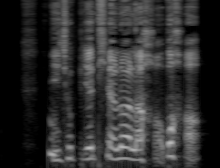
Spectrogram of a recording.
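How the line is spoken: Crying. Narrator (Chinese): 邓欣然却 哭着说

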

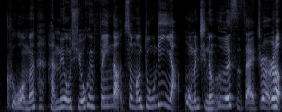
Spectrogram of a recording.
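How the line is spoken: Crying out, young crows. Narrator (Chinese): 这些小乌鸦……哭喊着

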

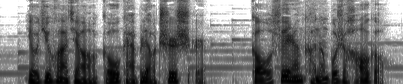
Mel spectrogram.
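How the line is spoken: Cool, faint laugh. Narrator (Chinese): 谢景亭唇角微勾，淡淡的笑道

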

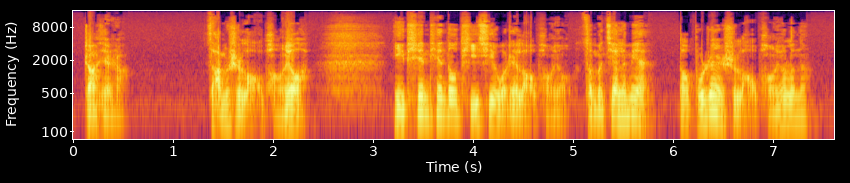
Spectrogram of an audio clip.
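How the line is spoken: Humorous teasing tone. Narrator (Chinese): 笑过后，用诙谐的语气调侃地说

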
